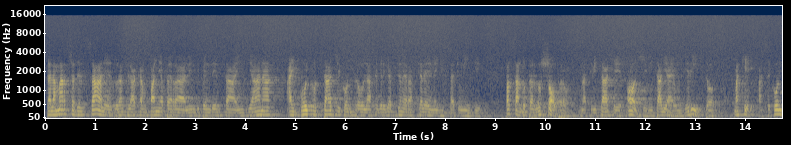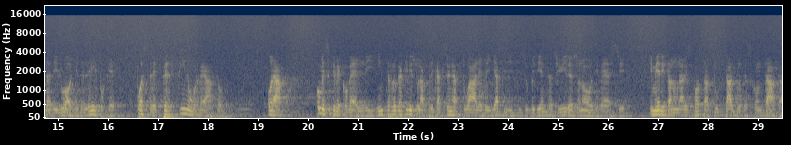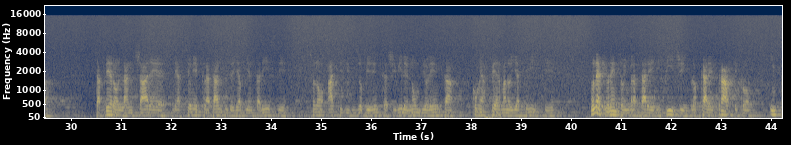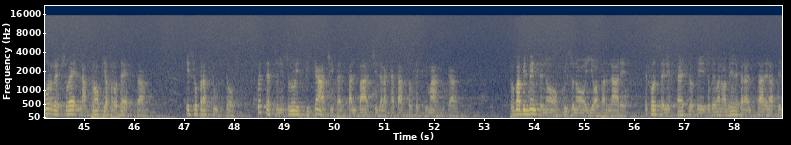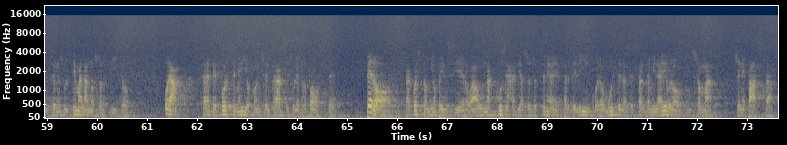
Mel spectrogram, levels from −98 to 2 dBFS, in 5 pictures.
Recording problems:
muffled; very; fading above 2 kHz
room echo; slight; dies away in 2.3 s
off-mic speech; somewhat distant
hiss; noticeable; throughout; 15 dB below the speech
background chatter; faint; throughout; 4 voices, 30 dB below the speech

